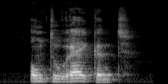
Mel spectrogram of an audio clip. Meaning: insufficient, inadequate, unsatisfactory
- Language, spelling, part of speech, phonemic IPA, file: Dutch, ontoereikend, adjective, /ɔntuˈrɛikənt/, Nl-ontoereikend.ogg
